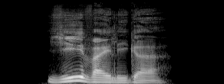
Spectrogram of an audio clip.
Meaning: inflection of jeweilig: 1. strong/mixed nominative masculine singular 2. strong genitive/dative feminine singular 3. strong genitive plural
- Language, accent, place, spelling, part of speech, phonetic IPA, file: German, Germany, Berlin, jeweiliger, adjective, [ˈjeːˌvaɪ̯lɪɡɐ], De-jeweiliger.ogg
